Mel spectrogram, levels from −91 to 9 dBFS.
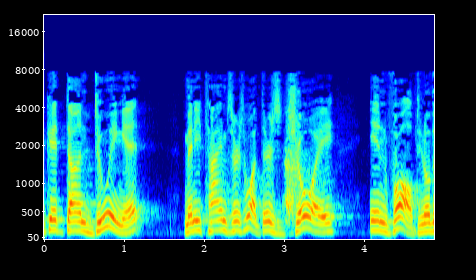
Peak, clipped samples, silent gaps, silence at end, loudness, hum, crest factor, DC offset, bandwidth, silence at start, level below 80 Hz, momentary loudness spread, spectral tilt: -4 dBFS; under 0.1%; none; 0 s; -19 LUFS; none; 16 dB; under 0.1%; 8 kHz; 0 s; -66 dBFS; 7 LU; -7.5 dB/octave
